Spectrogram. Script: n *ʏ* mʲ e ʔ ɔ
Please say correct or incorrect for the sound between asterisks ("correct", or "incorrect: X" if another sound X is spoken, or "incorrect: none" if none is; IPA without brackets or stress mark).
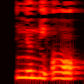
correct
